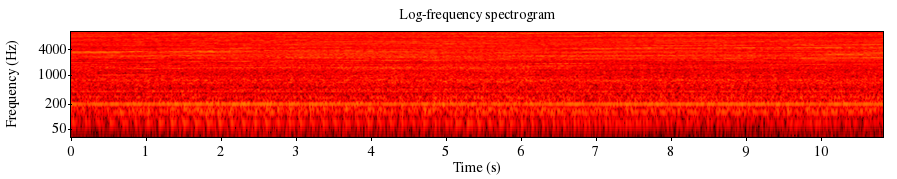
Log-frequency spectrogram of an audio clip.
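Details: Beko WM5100W 5kg street-found washing machine, plumbed in, rinse/spin test with rags: a loud steady roar with a constant hum underneath through the whole spin; noisy, with no clear sign of the cause.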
